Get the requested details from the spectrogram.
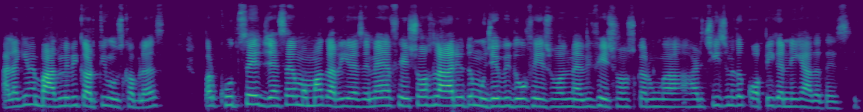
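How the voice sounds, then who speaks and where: A woman's voice: mid-range voice, fairly even intonation, fast talker. A young woman from Uttarakhand, India, chatting casually in a home vlog and now and then scolding her small son. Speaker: vlogger. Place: home, indoors.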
